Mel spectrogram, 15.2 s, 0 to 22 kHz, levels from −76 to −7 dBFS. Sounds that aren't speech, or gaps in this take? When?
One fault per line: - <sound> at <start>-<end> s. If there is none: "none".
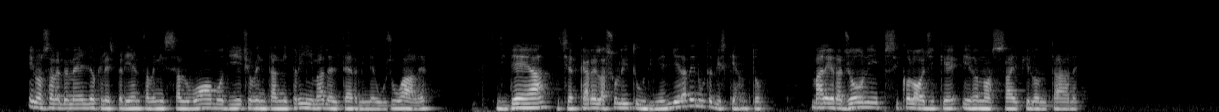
none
